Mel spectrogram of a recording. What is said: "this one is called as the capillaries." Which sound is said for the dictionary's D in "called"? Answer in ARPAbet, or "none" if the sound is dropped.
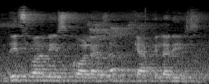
none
